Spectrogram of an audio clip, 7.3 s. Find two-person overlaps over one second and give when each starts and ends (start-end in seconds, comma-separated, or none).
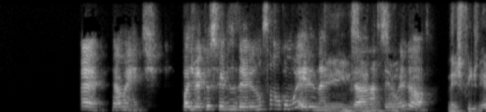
4.8-6.2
